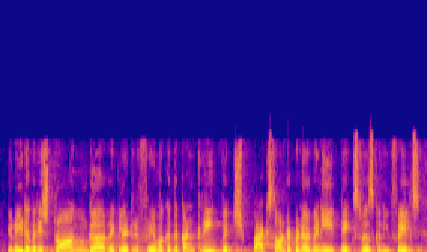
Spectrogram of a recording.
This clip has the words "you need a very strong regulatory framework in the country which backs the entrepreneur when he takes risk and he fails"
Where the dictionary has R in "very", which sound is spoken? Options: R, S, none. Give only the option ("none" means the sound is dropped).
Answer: R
